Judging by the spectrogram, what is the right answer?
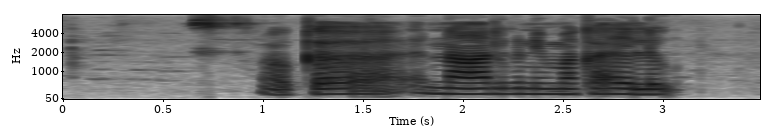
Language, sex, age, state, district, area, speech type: Telugu, female, 30-45, Telangana, Vikarabad, urban, spontaneous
